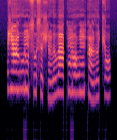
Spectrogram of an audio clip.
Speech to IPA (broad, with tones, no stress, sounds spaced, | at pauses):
ʒ ã˥ ɣ o˥ ɾ õ˩ s ʊ˥ s ə˩ ʃ ə̃˩ ð ə˥ β a˥ k ɔ̃˥ ɾ ɒ˥ ɣ õ˥ k ã˩ ɣ ə˥ t͡ʃ ɔ˥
